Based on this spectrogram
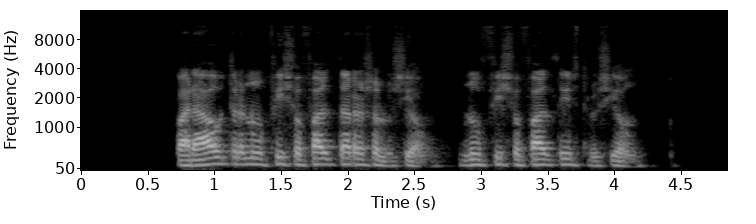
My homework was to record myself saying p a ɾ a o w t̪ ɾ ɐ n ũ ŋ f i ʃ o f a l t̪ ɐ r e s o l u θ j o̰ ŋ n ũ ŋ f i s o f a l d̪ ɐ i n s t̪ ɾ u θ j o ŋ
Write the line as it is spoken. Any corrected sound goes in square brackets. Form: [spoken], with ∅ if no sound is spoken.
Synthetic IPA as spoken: p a ɾ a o w t̪ ɾ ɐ n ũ ŋ f i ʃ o f a l t̪ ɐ r e s o l u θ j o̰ ŋ n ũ ŋ f i [ʃ] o f a l [t̪] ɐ i n s t̪ ɾ u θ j o ŋ

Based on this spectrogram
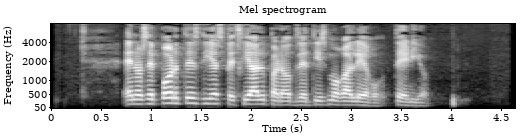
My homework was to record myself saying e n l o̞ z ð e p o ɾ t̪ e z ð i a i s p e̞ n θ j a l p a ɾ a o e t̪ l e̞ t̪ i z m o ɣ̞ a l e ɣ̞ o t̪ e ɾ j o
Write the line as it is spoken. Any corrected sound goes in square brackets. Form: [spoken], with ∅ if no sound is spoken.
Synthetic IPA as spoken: e n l o̞ z ð e p o ɾ t̪ e z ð i a [e] s p e̞ [∅] θ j a l p a ɾ a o [a] t̪ l e̞ t̪ i z m o ɣ̞ a l e ɣ̞ o t̪ e ɾ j o

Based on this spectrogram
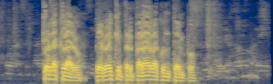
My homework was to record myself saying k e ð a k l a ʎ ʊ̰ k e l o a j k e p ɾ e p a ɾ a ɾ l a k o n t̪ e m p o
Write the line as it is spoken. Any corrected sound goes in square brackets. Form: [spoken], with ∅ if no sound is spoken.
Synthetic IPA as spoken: k e ð a k l a [ɾ] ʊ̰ [p] e [ɾ] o a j k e p ɾ e p a ɾ a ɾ l a k o n t̪ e m p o

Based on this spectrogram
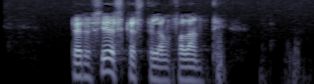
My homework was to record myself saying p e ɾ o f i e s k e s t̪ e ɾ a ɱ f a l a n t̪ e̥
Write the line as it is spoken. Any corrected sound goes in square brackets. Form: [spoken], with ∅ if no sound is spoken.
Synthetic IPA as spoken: p e ɾ o [s] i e s k [a] s t̪ e [l] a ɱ f a l a n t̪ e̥

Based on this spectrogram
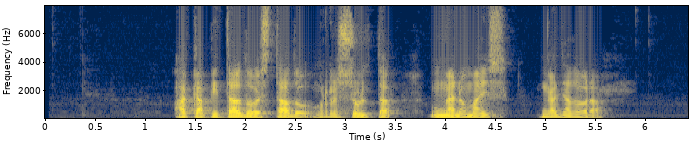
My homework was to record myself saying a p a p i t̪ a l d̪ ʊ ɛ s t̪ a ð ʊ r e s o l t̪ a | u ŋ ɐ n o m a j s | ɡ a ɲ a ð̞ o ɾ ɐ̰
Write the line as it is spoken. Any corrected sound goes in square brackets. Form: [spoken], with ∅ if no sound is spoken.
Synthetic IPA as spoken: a [k] a p i t̪ a l d̪ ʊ [e] s t̪ a ð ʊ r e s [u] l t̪ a | u ŋ [a] n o m a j s | ɡ a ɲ a ð̞ o ɾ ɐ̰

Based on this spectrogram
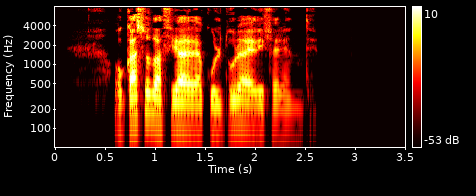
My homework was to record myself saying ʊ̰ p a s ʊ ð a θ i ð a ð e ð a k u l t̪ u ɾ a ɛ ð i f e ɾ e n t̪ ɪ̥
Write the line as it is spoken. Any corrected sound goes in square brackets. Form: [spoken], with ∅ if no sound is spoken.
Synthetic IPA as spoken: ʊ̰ [k] a s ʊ ð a θ i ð a ð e ð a k u l t̪ u ɾ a ɛ ð i f e ɾ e n t̪ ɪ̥

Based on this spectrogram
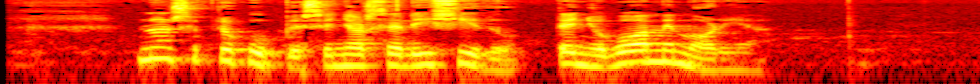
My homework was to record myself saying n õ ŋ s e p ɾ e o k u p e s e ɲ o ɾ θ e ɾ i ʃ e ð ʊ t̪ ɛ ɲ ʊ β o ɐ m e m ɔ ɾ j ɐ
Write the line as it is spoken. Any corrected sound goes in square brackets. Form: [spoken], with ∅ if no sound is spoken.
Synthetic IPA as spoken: n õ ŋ s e p ɾ e o k u p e s e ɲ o ɾ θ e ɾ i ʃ [i] ð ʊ t̪ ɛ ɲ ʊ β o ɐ m e m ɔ ɾ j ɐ

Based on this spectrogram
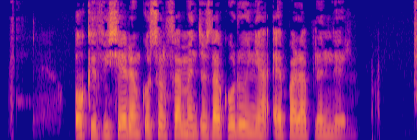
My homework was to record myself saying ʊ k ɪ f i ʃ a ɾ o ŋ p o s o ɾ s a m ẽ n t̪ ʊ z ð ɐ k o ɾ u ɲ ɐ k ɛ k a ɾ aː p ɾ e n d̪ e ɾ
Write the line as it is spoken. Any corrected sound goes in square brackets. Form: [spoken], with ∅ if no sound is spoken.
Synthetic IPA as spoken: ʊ k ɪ f i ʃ [ɛ] ɾ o ŋ [k] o s o ɾ [θ] a m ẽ n t̪ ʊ z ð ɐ k o ɾ u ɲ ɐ [ʔ] ɛ [p] a ɾ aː p ɾ e n d̪ e ɾ

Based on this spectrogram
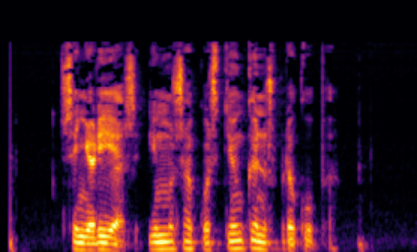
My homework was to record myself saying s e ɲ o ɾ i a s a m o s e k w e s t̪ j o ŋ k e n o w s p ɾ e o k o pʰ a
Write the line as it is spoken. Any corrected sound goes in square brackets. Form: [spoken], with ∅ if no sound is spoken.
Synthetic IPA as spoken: s e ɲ o ɾ i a s [i] m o s [a] k w e s t̪ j o ŋ k e n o [∅] s p ɾ e o k [u] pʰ a

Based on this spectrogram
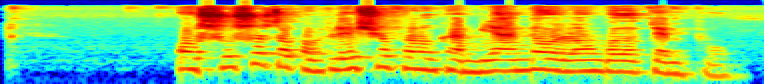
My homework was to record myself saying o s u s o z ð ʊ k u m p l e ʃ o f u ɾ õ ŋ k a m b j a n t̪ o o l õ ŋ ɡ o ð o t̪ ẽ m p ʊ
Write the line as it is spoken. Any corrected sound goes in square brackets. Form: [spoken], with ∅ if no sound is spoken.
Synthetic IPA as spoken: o s u s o z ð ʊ k [o] m p l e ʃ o f [o] ɾ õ ŋ k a m b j a n [d̪] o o l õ ŋ ɡ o ð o t̪ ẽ m p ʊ

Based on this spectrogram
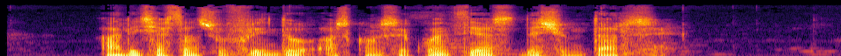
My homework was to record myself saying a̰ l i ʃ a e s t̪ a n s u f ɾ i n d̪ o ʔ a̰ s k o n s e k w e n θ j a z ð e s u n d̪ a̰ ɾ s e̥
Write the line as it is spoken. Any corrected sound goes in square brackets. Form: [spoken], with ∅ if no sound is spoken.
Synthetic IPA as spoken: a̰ l i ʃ a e s t̪ a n s u f ɾ i n d̪ o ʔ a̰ s k o n s e k w e n θ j a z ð e [ʃ] u n [t̪] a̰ ɾ s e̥

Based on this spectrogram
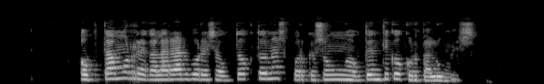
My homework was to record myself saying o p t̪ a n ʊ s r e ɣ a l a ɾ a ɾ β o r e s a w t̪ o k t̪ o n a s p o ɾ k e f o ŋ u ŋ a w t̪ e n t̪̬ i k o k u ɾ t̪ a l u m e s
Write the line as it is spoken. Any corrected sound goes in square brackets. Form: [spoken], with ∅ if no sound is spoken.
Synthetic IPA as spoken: o p t̪ a [m] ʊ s r e ɣ a l a ɾ a ɾ β o [ɾ] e s a w t̪ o k t̪ o n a s p o ɾ k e [s] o ŋ u ŋ a w t̪ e n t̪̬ i k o k [o] ɾ t̪ a l u m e s

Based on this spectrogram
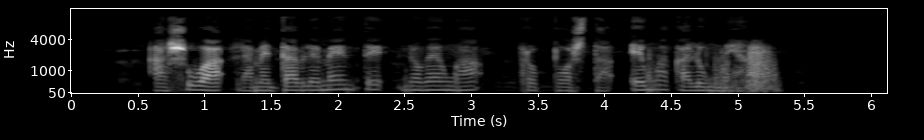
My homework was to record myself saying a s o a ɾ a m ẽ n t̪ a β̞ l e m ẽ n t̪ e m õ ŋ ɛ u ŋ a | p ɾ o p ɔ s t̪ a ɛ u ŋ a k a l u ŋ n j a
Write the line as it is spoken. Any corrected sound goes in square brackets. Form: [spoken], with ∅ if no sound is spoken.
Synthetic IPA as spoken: a s [u] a [l] a m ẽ n t̪ a β̞ l e m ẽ n t̪ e [n] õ ŋ ɛ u ŋ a | p ɾ o p ɔ s t̪ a ɛ u ŋ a k a l u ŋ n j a

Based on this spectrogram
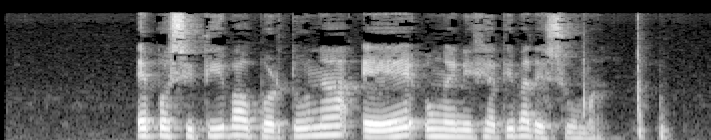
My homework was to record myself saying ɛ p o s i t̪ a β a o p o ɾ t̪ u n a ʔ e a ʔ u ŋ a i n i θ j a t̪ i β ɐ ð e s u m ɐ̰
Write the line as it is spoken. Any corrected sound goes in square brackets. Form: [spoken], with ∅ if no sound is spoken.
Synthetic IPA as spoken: ɛ p o s i t̪ [i] β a o p o ɾ t̪ u n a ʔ e [ɛ] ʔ u ŋ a i n i θ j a t̪ i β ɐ ð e s u m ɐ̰

